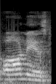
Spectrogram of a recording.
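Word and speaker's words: honest: এখানে দেখুন আমরা যখন উচ্চারণ করি তখন আমরা উচ্চারণ করি অনেস্ট, আমরা এইচ হনেস্ট করি না, আমরা বলি অনেস্ট, তাহলে আমরা উচ্চারণ করছি কিসের মতো, ও এর মতো।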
